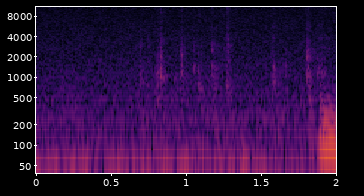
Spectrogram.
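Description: Computer keyboard being typed on: a run of soft, separate key clicks at an uneven pace.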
